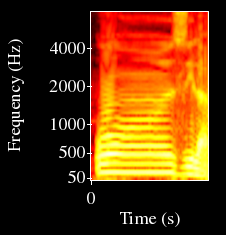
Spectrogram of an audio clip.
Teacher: menyamarkan nunnya kepada huruf zai yaitu bacaan ikhfa hakiki. Kemudian alaina lembutkan pada lafal ya yang didahului dengan fathah karena ia bacaan lin. · Unzila sama menyamarkan nunnya kepada huruf zai, yaitu bacaan ikhfa hakiki.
